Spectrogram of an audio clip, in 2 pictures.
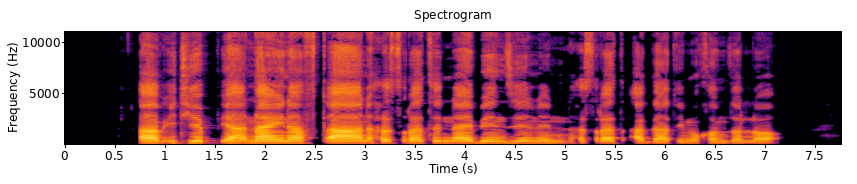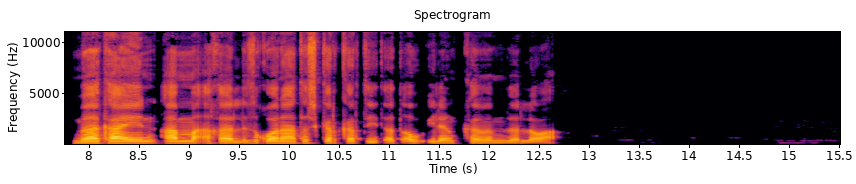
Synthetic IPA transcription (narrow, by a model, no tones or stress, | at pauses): ʔaβʔit̪ʰijo̞pʼjanajnaft̪ʼanħɨt͡sʼɾɐt̪ʰɨnːajbenzɨnɨnħɨt͡sʼɾɐt̪aɡat̪ʼimukʰɐmzɐlːo̞ | mɐkʰajɪnaβma̰ʔxɐlzɨxo̞nat̪ʰɐʃkʰɐɾkʰɐɾt̪ʰit̪ʼɐ̰t̪ʼɐwʔilɐnkʰɐmzɐlːɐwa̰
